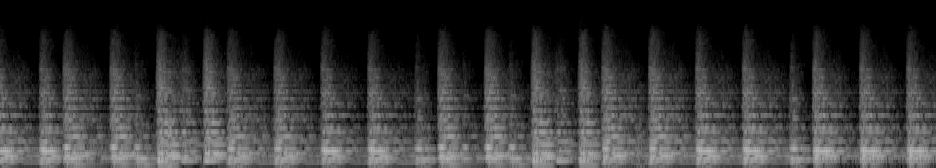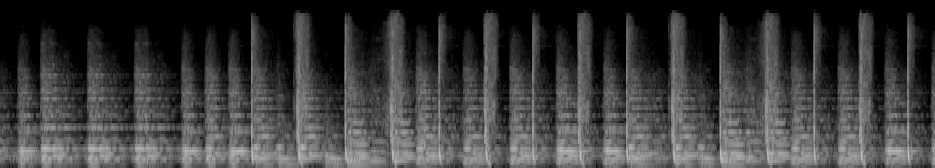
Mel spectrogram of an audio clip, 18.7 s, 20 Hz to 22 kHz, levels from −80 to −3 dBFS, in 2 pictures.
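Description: Lost LE Audio frames at 1.68 s (30 ms), 6.37–6.44 s (scattered, longest gap around 15 ms), 10.81 s and 13.59 s: the decoder refilled gaps with sign-scrambled copies of the previous spectrum, smearing tones into brief noisy patches.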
